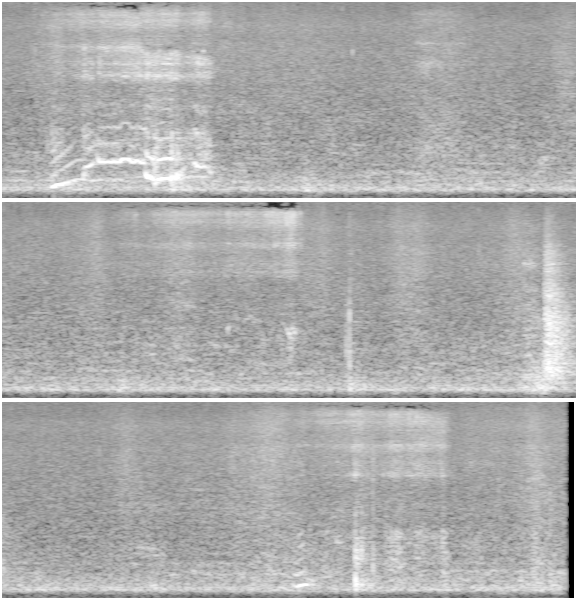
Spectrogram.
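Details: Beagle asleep indoors: softer, irregular snoring with wheezy, whistling breaths and snuffles, several bursts over about seventeen seconds against a low steady hiss.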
